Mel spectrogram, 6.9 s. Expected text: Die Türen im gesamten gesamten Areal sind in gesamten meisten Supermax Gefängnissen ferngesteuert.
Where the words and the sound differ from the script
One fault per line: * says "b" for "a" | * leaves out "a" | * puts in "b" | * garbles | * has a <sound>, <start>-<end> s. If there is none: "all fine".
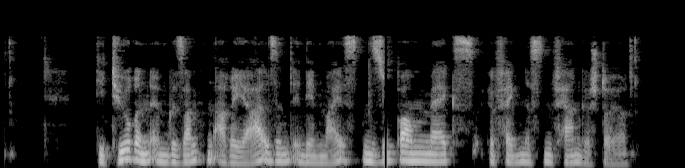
* leaves out "gesamten"
* says "den" for "gesamten"
* has a dropout, 3.8-3.9 s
